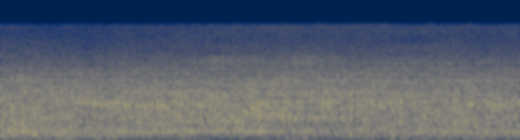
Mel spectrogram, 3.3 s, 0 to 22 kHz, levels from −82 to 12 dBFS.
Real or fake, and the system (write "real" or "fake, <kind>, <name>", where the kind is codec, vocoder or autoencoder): fake, codec, SNAC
